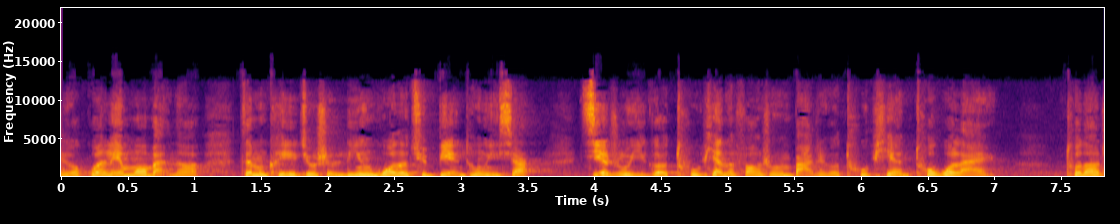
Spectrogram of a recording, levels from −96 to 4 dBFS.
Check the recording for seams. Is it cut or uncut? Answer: uncut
